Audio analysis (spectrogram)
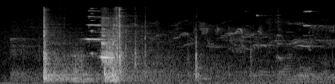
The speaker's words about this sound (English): Eventually, the door creaks open, and they return to the brightness of the open churchyard.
